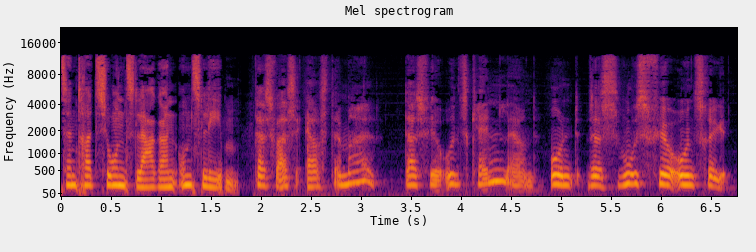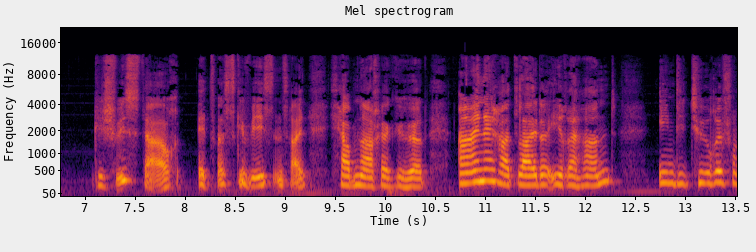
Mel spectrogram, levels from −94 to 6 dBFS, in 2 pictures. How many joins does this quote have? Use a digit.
2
